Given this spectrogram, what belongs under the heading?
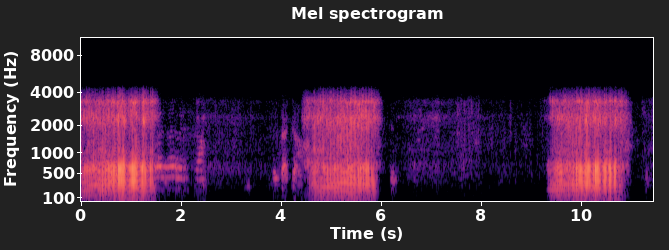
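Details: Brother snoring loudly while asleep: three loud, buzzing, drawn-out inspiratory snores, each about a second and a half, separated by quiet pauses; heavy snoring.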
